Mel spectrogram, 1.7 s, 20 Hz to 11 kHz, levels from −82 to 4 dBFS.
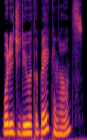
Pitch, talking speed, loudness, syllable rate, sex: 205 Hz, 275 wpm, -16 LUFS, 5.7 syllables/s, female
